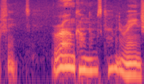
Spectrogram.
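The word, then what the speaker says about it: Roem: Rome, that's spelled R-O-E-M, not like the city, have an innovative range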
